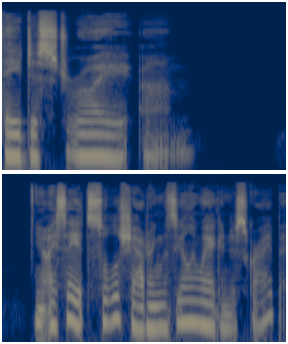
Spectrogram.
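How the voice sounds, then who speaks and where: With an American accent, this voice moves at a moderate pace, somewhat breathy and with fairly even intonation, broken by long, frequent pauses on a very clean recording with a silent background. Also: woman, medium pitch for a woman. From northeast Nebraska, farm. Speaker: entrepreneur and former TV broadcaster. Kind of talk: casual interview.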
